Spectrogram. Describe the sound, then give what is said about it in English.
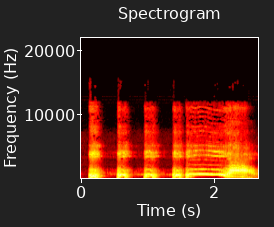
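A person imitates an owl's hooting call to try to get a bird to gobble: four quick, clipped hoots in a row, then a longer drawn-out hoot that rises and trails off at the end. No one speaks. “That's my owl call.”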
